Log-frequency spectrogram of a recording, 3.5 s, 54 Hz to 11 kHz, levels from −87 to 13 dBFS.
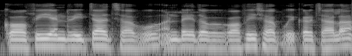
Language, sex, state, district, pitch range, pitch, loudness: Telugu, male, Andhra Pradesh, Chittoor, 130-140 Hz, 130 Hz, -15 LUFS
